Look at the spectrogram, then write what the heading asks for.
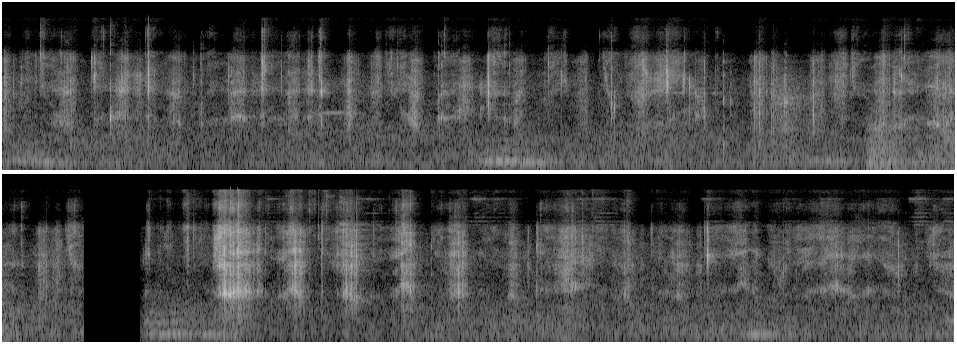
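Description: A person chewing charcoal close to the microphone: a dense, irregular run of sharp crunches and bites. The sound drops out for a moment about halfway, and the loudest crunches come just after.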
